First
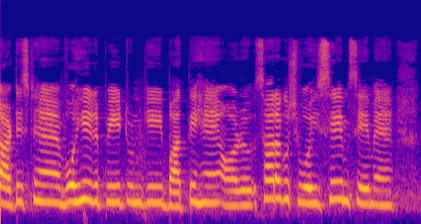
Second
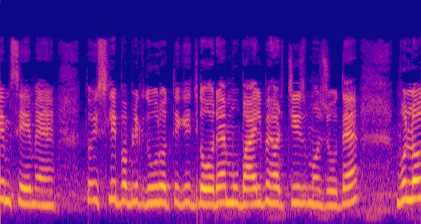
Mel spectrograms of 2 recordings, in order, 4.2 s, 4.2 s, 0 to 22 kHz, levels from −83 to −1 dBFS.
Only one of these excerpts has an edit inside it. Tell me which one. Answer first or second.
second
